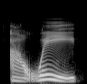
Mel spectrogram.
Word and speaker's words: outweigh: a lot condemnation condemnation outweigh i'm not really pronouncing the t like outweighed or the d i put my tongue in the t position and hold it there so you do have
